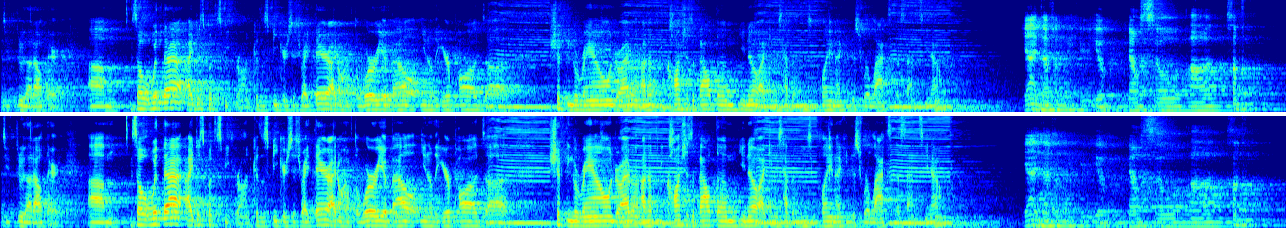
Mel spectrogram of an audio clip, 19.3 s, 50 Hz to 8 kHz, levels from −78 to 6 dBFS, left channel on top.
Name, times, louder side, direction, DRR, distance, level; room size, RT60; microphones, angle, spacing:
voice 1, 0.0-14.2, right 3 dB, 60° right, 6 dB, 1.1 m, -27 dB
Telephone, 6.5-15.0, right 3 dB, 85° right, 1.2 m, -37 dB
voice 2, 15.3-18.7, left 2 dB, 70° left, 0 dB, 3.5 m, -34 dB
21.0 x 18.5 x 7.6 m, 2.7 s
head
